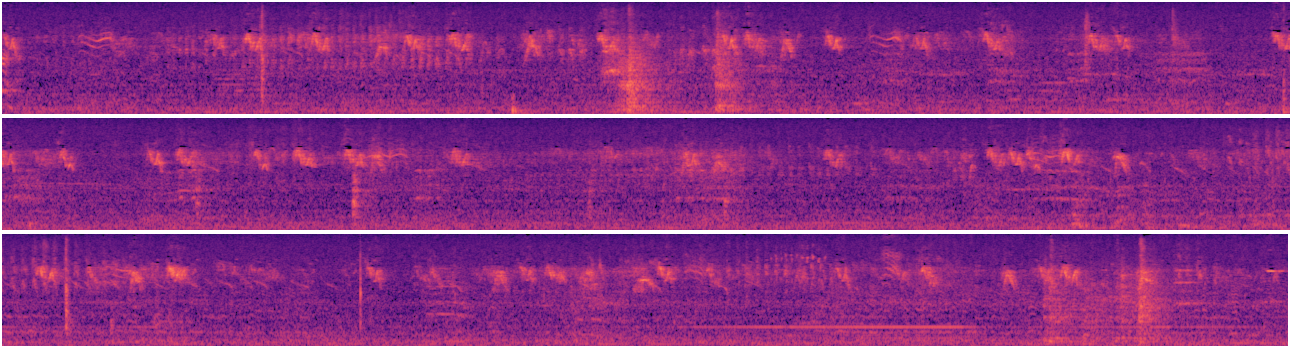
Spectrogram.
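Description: Birds chirping: clusters of short, high chirps come again and again without a break. There is a brief louder rustle or knock about five seconds in.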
